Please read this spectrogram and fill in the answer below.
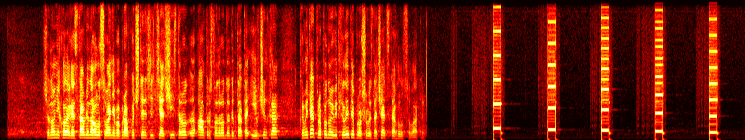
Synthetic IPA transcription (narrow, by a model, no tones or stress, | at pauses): ʃɐnɔwnʲikɔlˠɛɦɪst̪ɑwlʲɪnɐɦɔlˠɔsʊʋɑnʲːɐpɔpɾɑwkʊt͡ʃɔ̥t̪ɪɾnsʲɐpʲe̥sʲat̪ʲʃisʲnɑwt̪ɔrst̪ʋɐnɾɔd̪nɔɦɔd̪epʊ̥t̪ɑt̪ɐʔiwt͡ʃɪnkɐkɔmʲit̪ɛt̪̚pɾɔpɔnujɛʋʲid̪xɪlˠɪt̪ɪpɾɔʃɔʋɪznɐt͡ʃat̪ʲt̪ɐɦɔlˠɔsʊʋɑ̰t̪ɪ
